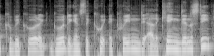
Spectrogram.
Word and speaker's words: Qing: Pushing into China could be good against the Qing dynasty. I think it's pronounced King instead of Quinn.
